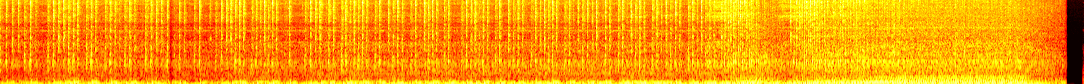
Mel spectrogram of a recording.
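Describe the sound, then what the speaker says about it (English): Volkswagen Beetle engine after an alternator/generator belt replacement with shimmed pulleys: a rapid, rattly air-cooled idle close by that swells into a louder, smoother rev near the end, then cuts off abruptly. "now we turn on the engine and see how this one reacts"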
